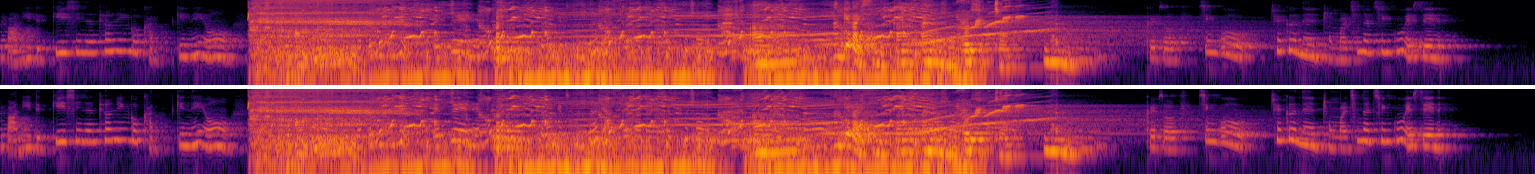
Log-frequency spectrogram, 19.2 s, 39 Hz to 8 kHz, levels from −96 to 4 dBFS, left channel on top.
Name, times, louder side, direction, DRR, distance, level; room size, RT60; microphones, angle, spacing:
voice 1, 0.0-1.9 2.2-2.9 3.2-8.4 8.7-10.5 11.6-12.6 13.2-13.8 14.4-15.6 15.9-18.0, right 2 dB, 40° right, 4 dB, 2.9 m, -36 dB
sound 1, 3.1-13.7, equal, 5° left, 1.3 m, -27 dB
voice 2, 3.7-4.2 6.2-6.3 9.0-10.0 10.4-12.7 13.0-13.4, left 1 dB, 60° left, 10 dB, 3.7 m, -25 dB
26.5 x 22.5 x 6.5 m, 0.91 s
head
